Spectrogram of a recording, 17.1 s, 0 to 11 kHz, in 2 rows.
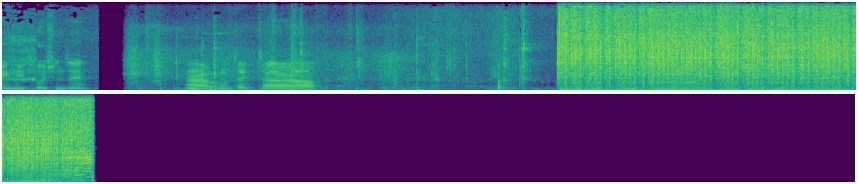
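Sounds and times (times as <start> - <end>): pneumatic impact wrench hammering: 5.6 - 9.5.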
